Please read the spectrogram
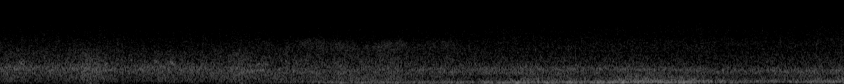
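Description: Faint, steady hiss of background ambience with no clear events in it.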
